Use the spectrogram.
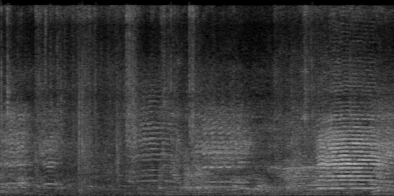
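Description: Billy goats ready for slaughter bleat amid the busy chatter of an Indonesian livestock market, with a few overlapping animal calls rising near the end under steady crowd talk.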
